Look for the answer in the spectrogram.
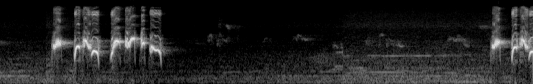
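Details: Red-whiskered bulbul from Thailand, song for voice training: one lively phrase of quick chirpy whistles with a downward slur at the end, a quiet spell, then the start of the next phrase.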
